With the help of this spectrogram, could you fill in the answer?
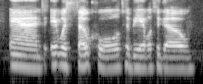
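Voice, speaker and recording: A man with a Southern US accent speaks very slowly in a bright, sharp tone with fairly even intonation. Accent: Southern twang. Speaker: podcast guest, fashion industry worker. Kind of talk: casual interview chat. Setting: live-streamed podcast interview.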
